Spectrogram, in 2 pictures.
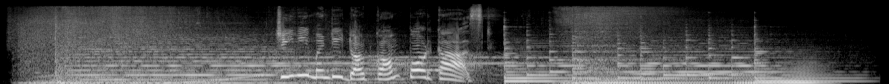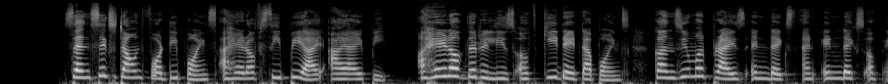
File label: english market open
